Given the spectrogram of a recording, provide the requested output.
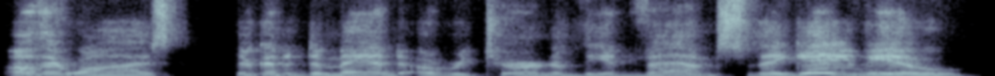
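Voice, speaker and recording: A woman's voice: medium pitch, expressive, a little mellow. A woman playing a saucy, insistent young literary agent in an amateur radio play, blunt and colloquial. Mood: firm, saucy. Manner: brisk, no-nonsense, colloquial.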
